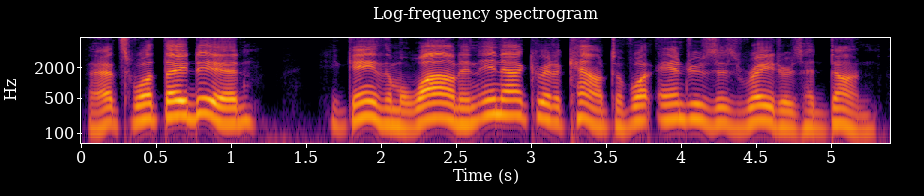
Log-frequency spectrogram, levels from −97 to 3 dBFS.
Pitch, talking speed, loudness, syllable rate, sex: 170 Hz, 200 wpm, -19 LUFS, 5.1 syllables/s, male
